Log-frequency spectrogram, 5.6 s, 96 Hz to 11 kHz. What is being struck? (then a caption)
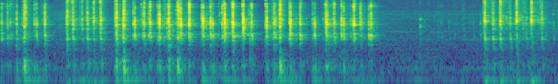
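Mechanical keyboard with plastic keycaps. Fingertips type rapidly on the plastic keycaps of a backlit ROCCAT G65 mechanical keyboard, producing a dense run of bright, sharp clicks with a low thock under each press. The typing stops for about a second near the end, leaving a quiet hiss, then resumes in a short final burst.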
